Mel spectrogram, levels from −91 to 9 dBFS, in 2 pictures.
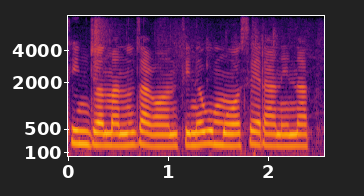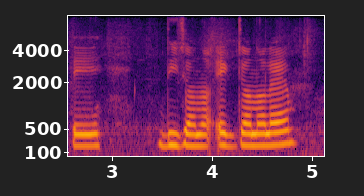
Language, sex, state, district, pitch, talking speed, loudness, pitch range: Chakma, female, Tripura, Dhalai, 210 Hz, 130 wpm, -14 LUFS, 205-220 Hz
